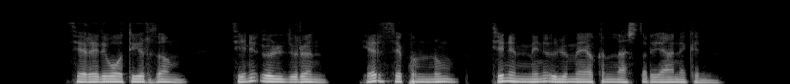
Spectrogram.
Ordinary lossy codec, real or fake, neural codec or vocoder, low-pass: AAC, 48 kbps; fake; codec, 16 kHz, 2 kbps, FunCodec, trained on Chinese and English, 25 frames a second; 7.2 kHz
